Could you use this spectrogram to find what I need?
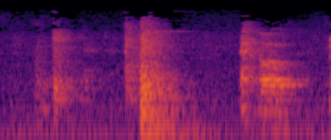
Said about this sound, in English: Did we not close this door?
